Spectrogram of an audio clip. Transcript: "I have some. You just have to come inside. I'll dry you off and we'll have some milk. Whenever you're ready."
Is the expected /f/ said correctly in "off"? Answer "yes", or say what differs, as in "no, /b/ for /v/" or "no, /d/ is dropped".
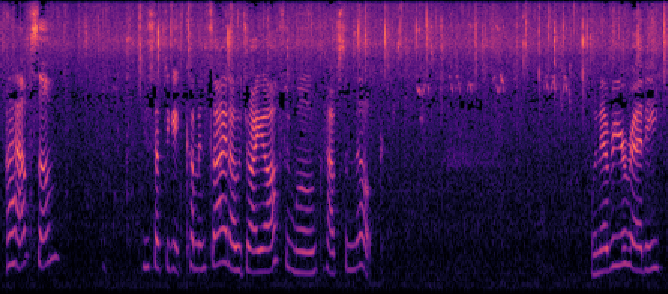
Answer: yes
